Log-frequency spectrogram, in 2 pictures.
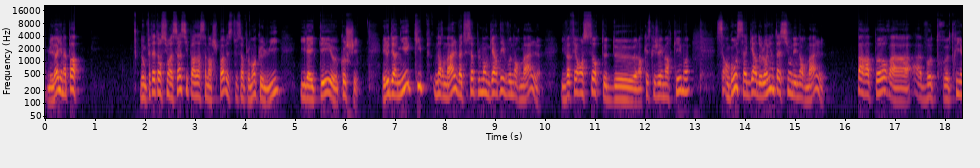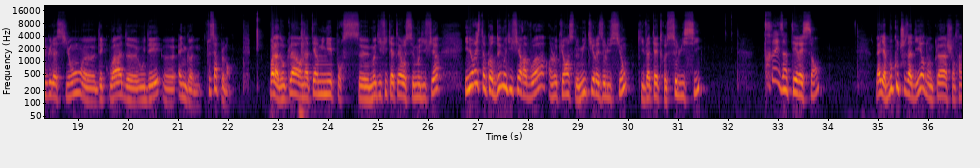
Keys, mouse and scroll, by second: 4.1 click, 7.7 click, 32.0-35.0 drag.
